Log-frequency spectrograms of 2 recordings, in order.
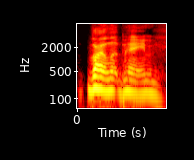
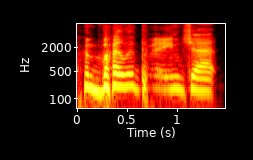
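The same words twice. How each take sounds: First: Said in the usual way. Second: Slow, louder through a laugh. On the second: Real, not acted. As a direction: laugh it out slowly.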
